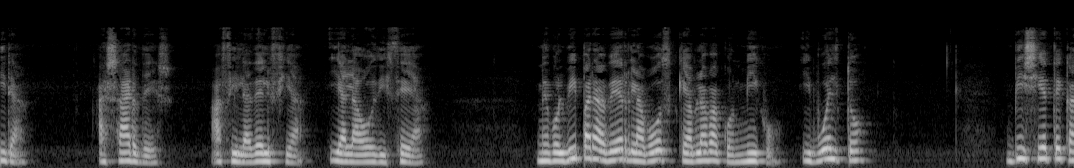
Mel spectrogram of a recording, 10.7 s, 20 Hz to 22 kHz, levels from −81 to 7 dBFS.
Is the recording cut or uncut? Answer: uncut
